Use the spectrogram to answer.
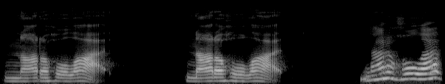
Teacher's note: not and lot both have the ah vowel as in Father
